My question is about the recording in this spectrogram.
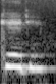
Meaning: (noun) captive, prisoner; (adjective) captive
- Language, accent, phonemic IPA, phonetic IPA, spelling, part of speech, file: Armenian, Eastern Armenian, /ɡeˈɾi/, [ɡeɾí], գերի, noun / adjective, Hy-գերի.ogg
